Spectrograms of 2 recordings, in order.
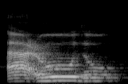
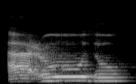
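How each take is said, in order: First: The opening hamzah is light and short. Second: The same.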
